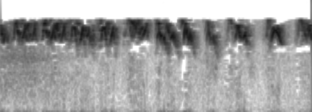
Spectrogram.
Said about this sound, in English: The birds are getting excited.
